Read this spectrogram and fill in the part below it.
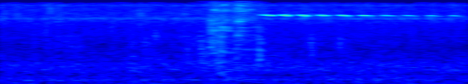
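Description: A bow shifts with a short clack.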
